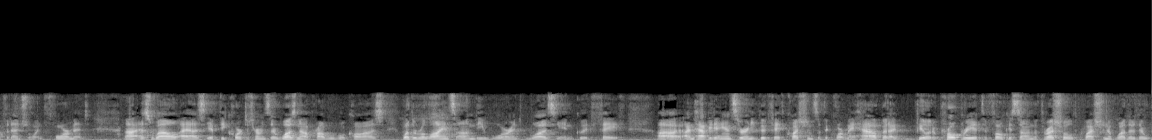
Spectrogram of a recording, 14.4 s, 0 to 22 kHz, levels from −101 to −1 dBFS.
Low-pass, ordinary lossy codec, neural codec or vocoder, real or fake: 7.2 kHz; AAC, 48 kbps; vocoder, 22.05 kHz, 80 mel bands, Vocos; fake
